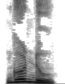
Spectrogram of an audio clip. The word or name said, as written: ಗೊಡ್ಡು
